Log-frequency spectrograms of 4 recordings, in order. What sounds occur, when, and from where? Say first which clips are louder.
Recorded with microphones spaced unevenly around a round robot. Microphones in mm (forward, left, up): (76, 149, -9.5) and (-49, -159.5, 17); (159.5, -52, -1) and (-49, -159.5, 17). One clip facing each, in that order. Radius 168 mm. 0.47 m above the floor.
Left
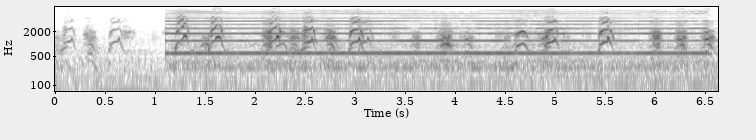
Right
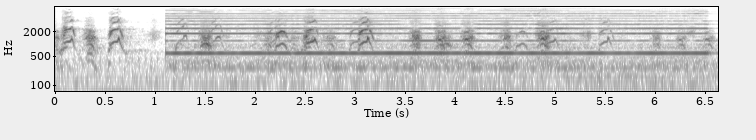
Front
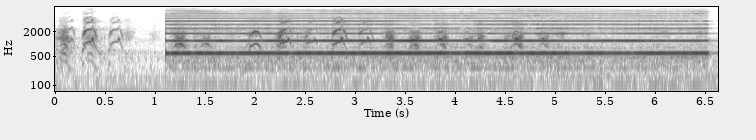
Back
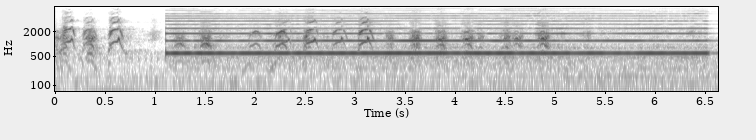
1.1 s a violin: right 2 dB, front 2 dB; 30° right, 0.5 m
